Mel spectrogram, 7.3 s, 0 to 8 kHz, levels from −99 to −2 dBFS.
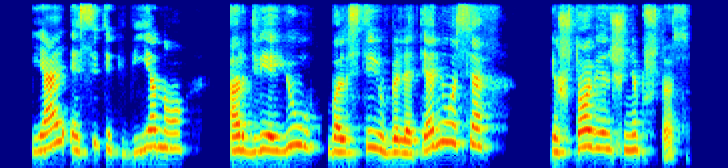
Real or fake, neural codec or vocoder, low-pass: real; none; 7.2 kHz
